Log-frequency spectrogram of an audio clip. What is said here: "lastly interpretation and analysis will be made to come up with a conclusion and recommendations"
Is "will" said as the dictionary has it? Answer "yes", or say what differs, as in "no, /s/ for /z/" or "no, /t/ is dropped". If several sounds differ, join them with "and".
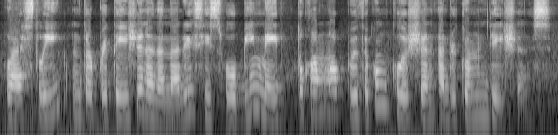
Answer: yes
